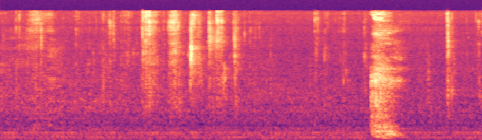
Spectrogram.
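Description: Close-up chewing of a bite of chicken: soft, wet mouth clicks and smacks, with a short hummed "mm" just before the end.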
